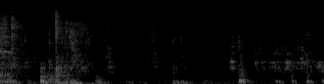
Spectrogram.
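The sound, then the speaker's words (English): A cat named Butch claws at a closed bedroom door, trying to get out, producing a series of rough scraping and rattling bursts in an irregular rhythm, muffled and fairly quiet in the background. “He is trying to claw his way through my bedroom door to get out here and make an appearance on the show.”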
